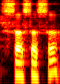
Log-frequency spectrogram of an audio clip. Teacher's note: उष्म व्यंजन जो है स स स ह होते हैं इनका उच्चारण स्थान रगड़ या घर्षण से उत्पन्न उष्म वायु से होता है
